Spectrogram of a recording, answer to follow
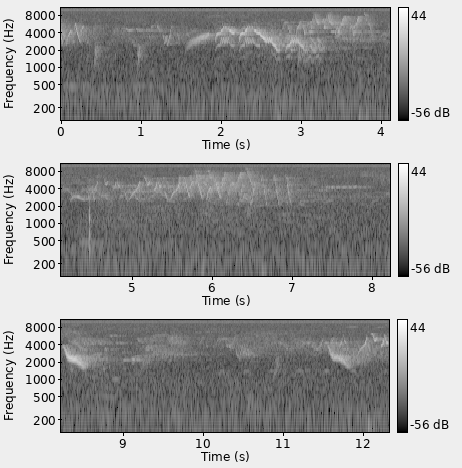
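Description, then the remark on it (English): A veery gives a single clear, downward-slurring call, loud and close, amid a busy backdrop of fainter, more distant birdsong and a steady low outdoor hum. “There's the viru call.”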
